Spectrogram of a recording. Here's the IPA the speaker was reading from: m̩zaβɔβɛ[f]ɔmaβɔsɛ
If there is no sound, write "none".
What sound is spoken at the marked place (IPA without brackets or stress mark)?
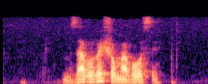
ʃ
